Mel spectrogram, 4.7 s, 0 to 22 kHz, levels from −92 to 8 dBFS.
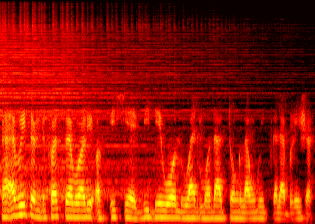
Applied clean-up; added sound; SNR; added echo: none; Hi-hat; 18 dB; none.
